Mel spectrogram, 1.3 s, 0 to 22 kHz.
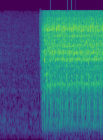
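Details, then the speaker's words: WaterPik WP-360 after lubricating the pump plunger. It switches on to a fast, steady, high buzz with no grind or stumble, running noticeably faster than the unit that was stalling and weak on pressure. "this one runs better because I already lubricated it you can hear the difference and it runs much faster"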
